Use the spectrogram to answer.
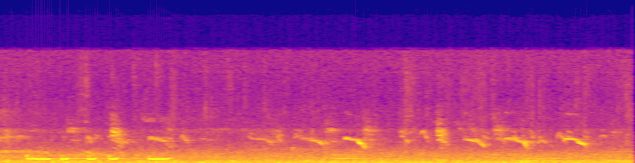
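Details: Zebra dove with a medium-pitched voice, giving a short run of rapid staccato coos near the start. Faint, high, downslurred chirps from other small birds repeat through the rest over steady background hiss.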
